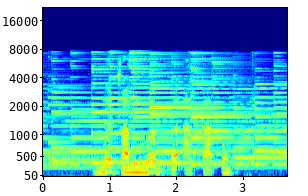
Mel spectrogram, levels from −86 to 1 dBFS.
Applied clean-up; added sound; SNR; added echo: none; Harp; -1 dB; none.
